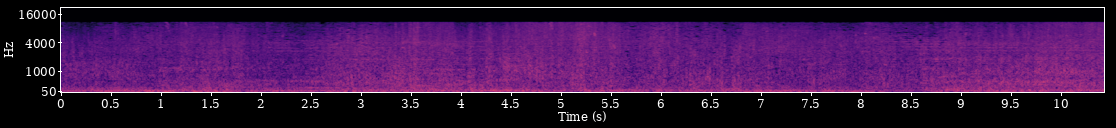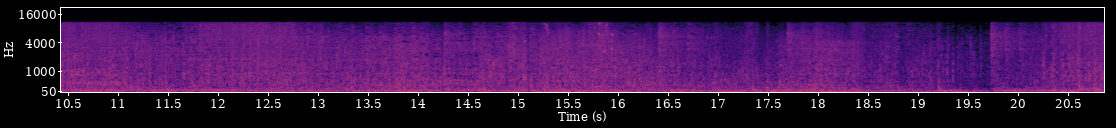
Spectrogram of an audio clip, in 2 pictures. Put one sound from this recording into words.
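Explosions and crashes of a video game battle rumble loudly.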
